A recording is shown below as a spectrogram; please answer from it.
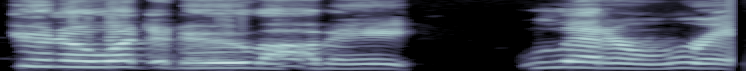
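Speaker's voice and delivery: loud, brutal shout over the speaker; mean dad yelling. Retold or imitated. Mean dad urging his son over the loudspeaker, shouting. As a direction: bellow it like a cruel coach father. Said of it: "the mean-ass dad".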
